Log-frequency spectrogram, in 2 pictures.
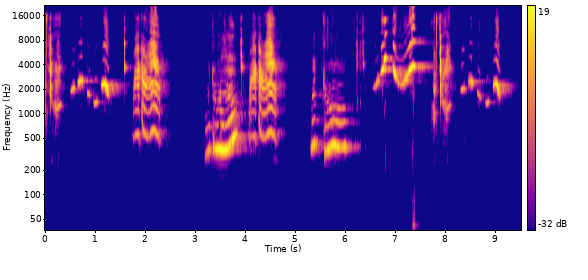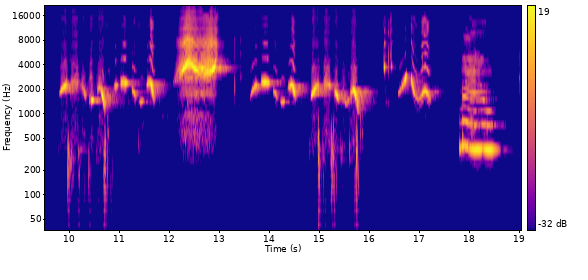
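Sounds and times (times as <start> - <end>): parrot whistling: 10.0 - 16.0.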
